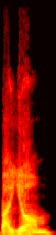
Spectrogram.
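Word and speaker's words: ביום: So this is yo, yo, and this is a mem sofit. So together the syllable is yom, bayom, and yom means day.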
